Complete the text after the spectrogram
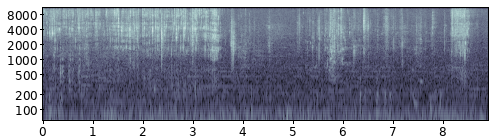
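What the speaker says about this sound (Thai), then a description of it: "เสร็จแล้วเราก็ไปรดถ้าสมมติว่าเป็นต้น เป็นต้นอย่างนี้เราก็รดไปเลยนะคะ" Bio-fermented liquid fertilizer poured over garden plants, a steady splashing trickle of liquid running without a break for the whole stretch, close and fairly loud, with a few brighter spatters standing out.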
